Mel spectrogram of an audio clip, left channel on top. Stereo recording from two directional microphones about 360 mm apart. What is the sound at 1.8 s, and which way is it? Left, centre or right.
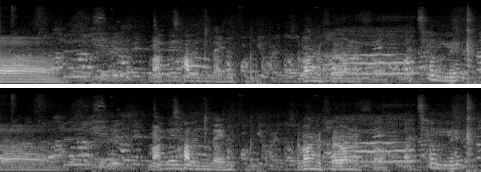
Speech, right.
